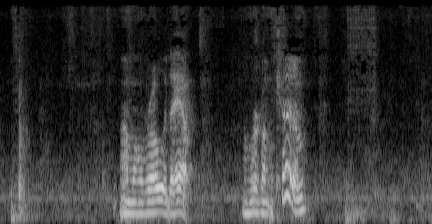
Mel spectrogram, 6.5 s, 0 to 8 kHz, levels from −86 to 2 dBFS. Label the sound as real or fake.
real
